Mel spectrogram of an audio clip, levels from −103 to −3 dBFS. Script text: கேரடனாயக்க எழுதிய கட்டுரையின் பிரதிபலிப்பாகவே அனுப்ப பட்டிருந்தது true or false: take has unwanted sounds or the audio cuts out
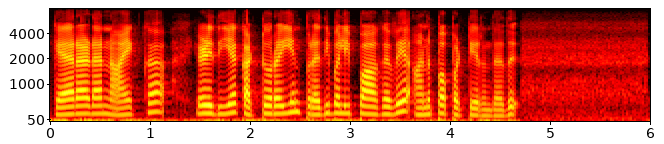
false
